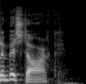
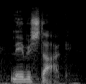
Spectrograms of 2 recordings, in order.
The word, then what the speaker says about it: Lebe Stark: The bigger picture is, Gregory von Lebe Stark. I said it in the English version, Lebe Stark. Lebe Stark. Gotta say it in the German pronunciation, Lebe Stark.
